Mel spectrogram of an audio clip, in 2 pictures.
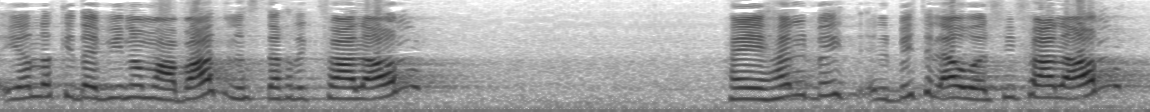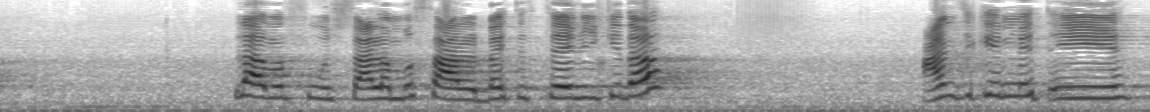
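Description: A high, bright-voiced woman teaching with an Egyptian Arabic accent, guiding a review lesson for children one step at a time. She keeps putting questions to the class and then answering them, and she draws out verses when reciting. Her voice carries a long reverb, as if in a hard-walled room. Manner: recites verses in a slow, drawn-out way.

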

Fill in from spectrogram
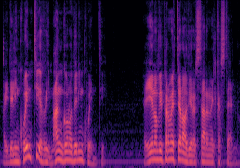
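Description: A man's voice: medium pitch, lively intonation, fairly quick, fairly bright tone, lightly acted. A man voicing a stiff, pompous knight captain who barks his orders. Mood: stern. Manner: barking, self-important.

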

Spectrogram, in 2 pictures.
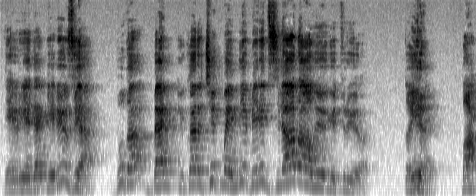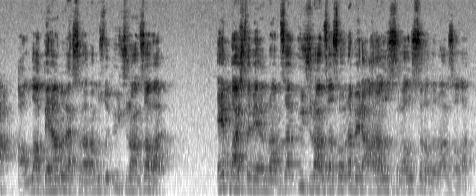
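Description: A man's voice: high voice, expressive, normal speed, sharp tone. A young man from Turkey telling a story casually as a streamer, swearing a lot and acting out every quoted line. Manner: swears constantly, acts out quotes, laughs while telling. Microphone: streaming mic. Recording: echoey room with faint hiss.

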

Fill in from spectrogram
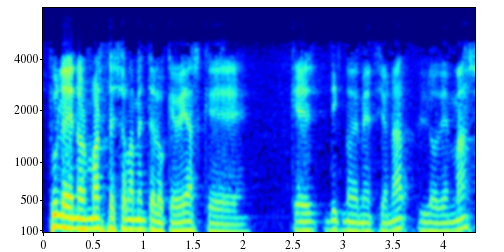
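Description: A man's voice: lowish voice, moderate pace, soft background music. A man hosting a podcast, leading a casual group chat and reading out listener tweets. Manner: chatty, leads the talk and asks questions. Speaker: podcast host. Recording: dull lo-fi podcast audio.

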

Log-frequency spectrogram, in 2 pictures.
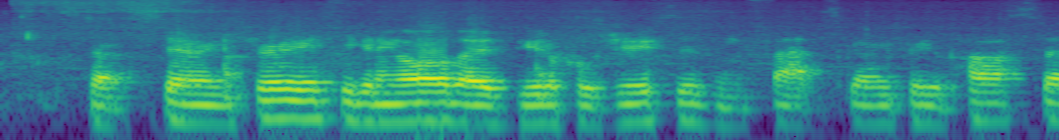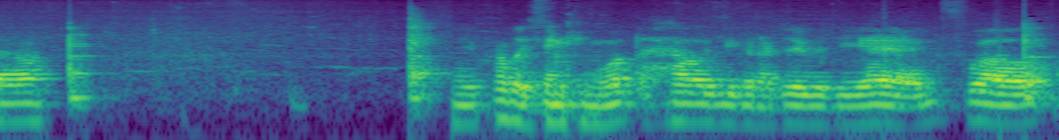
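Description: A man's voice: fairly low pitch, background noise. A middle-aged man hosting a casual cooking demonstration in his home kitchen, chatting through tips as he works. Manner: chatty, gives tips while working at the stove. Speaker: cooking show host. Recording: echoey kitchen with pot and cutlery clatter. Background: cutlery and pan clatter.

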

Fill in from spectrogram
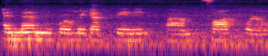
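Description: A woman's voice: fairly low pitch, level tone, a little slow. An older woman who manages a farmers market, chatting eagerly in an interview with lots of fillers and restarts. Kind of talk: casual interview. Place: large indoor market hall. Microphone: phone camera a few feet away. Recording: echoey hall from a distance, background hum.

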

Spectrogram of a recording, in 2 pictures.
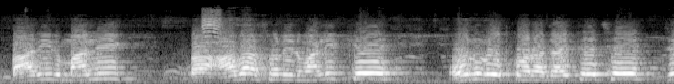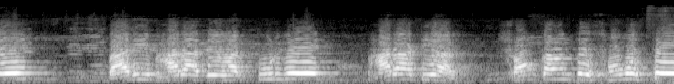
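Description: Police announcer, male, very high voice, outdoor loudspeaker, distant and echoey, slow phrase-by-phrase delivery. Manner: slow, measured, short phrases with pauses. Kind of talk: public safety announcement. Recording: echoey loudspeaker heard from far off.

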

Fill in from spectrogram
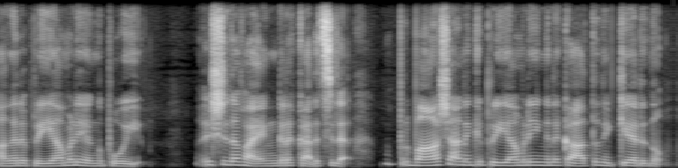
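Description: A woman's voice: on the low side, fairly even intonation, fairly quick, a little mellow. A woman casually retelling a drama plot with chatty asides. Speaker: serial recap narrator. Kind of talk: casual storytelling recap.

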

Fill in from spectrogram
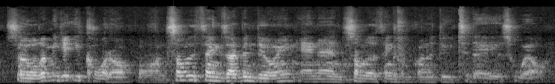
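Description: A middle-aged man vlogs about maintaining his boat from a home workshop garage indoors, speaking briskly at medium pitch. The recording is low quality with a crowd audible in the background, and his relaxed, loose talk is full of fillers and restarts.

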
